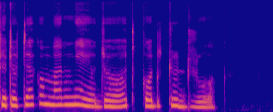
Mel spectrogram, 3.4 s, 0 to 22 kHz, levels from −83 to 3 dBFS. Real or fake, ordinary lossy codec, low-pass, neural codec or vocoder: fake; none; none; codec, 44.1 kHz, 2.6 kbps, SNAC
